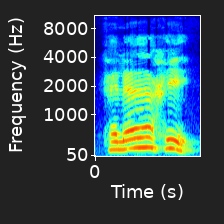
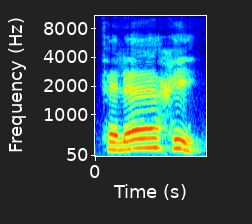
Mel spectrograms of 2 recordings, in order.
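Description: The two takes are said the same way.

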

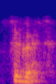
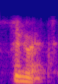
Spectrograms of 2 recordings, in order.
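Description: First: It is said fast in a South African accent. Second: It is said fast in a South African accent.

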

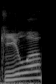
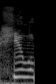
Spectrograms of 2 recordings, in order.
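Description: First: The word begins with a hard G sound. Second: The word begins with an H sound. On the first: The speaker calls it wrong. "a lot of people pronounce it Gila monster" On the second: The speaker calls it right. "if you want to sound like a professional, use an H"

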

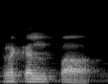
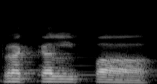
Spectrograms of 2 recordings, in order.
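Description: First: It is said at normal speed. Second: It is said slowly.

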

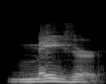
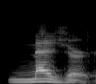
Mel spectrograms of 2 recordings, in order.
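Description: First: It is said with a Midwestern pronunciation. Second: It is said with a standard pronunciation. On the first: "I hear somebody from the Midwest, they say measure" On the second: "They do not say measure"

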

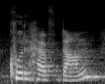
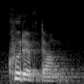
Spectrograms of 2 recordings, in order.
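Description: First: The word 'have' is pronounced in full. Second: The word 'have' is shortened to a weak sound. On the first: "kiedy mówimy could have done" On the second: "skracamy to do tego"

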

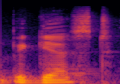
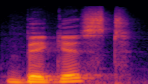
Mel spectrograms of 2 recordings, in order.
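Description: First: The ending has a full 'e' vowel, 'est'. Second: The ending has a reduced 'i' vowel, 'ist'. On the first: The speaker calls it wrong. "people often pronounce the superlative form with ST as est" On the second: The speaker calls it right. "EST should be pronounced as ist"

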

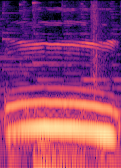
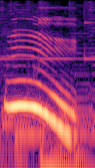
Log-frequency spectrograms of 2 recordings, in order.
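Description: First: The drawn-out vowel sounds pleased and content. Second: The drawn-out vowel sounds surprised and questioning. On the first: The speaker is happy about something received. "Він радіє ось так. ... Дуже задоволений" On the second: The speaker is puzzled that something is gone. "здивовано питає у нас"

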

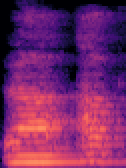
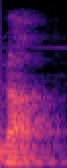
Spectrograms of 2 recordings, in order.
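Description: First: The word is broken into two separate parts. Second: The word is said in one unbroken go. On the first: The word counts as two syllables. "রা আত এভাবে বলছেন" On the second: The word counts as one syllable. "একবারে বলছেন রাত"

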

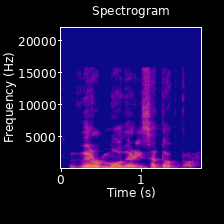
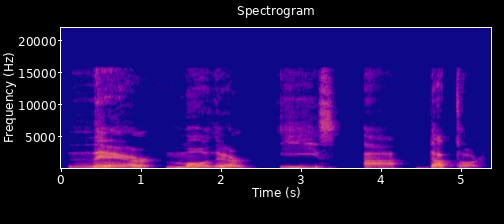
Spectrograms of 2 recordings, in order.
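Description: First: The sentence is spoken at a faster pace. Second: The sentence is spoken at a slower pace.

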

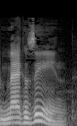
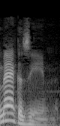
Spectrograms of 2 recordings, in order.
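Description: First: The stress is on the last syllable. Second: The stress is on the first syllable.

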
